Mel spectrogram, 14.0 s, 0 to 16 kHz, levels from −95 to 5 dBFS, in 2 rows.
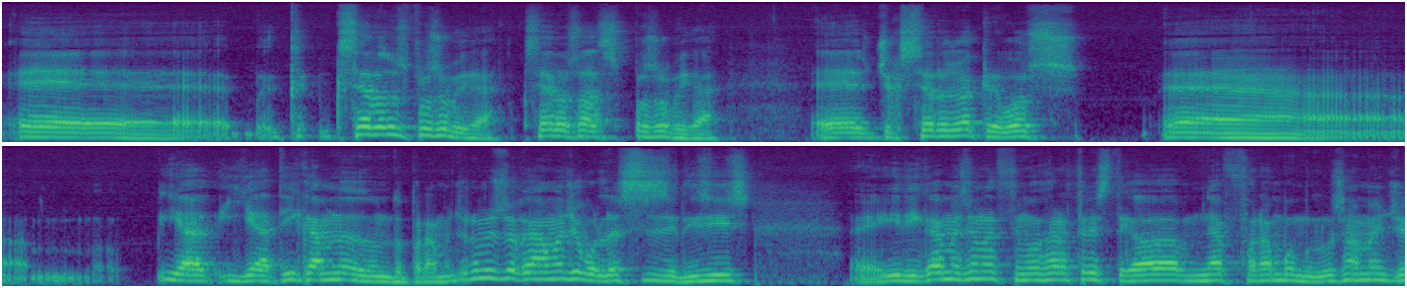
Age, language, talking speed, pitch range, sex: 40-59, Greek, 145 wpm, 125-180 Hz, male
